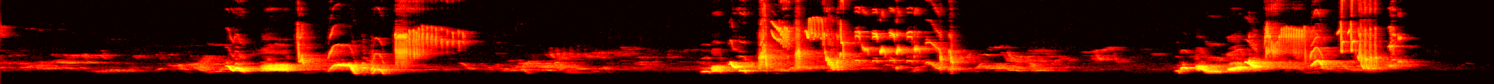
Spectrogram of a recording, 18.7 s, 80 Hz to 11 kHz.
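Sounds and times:
common blackbird Turdus merula giving shrill twittering notes: 0:02.5 - 0:05.9, 0:08.8 - 0:12.0, 0:14.7 - 0:17.6.

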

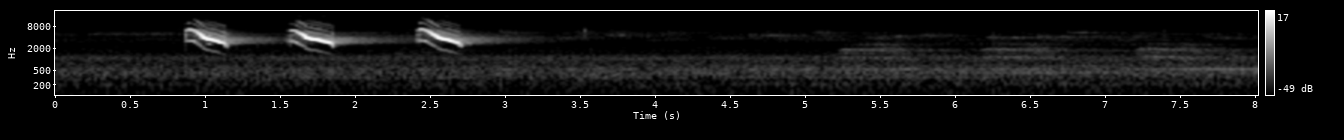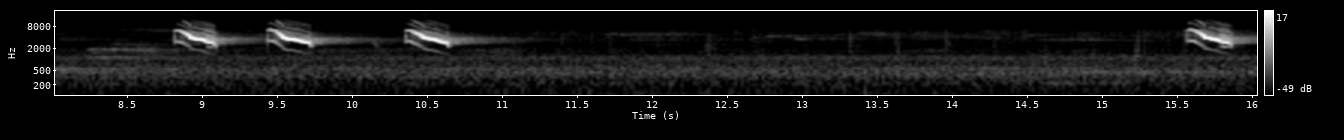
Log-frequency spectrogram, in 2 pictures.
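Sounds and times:
Eurasian nuthatch Sitta europaea giving downward-sweeping piping calls: 0:00.9 - 0:02.8, 0:08.8 - 0:09.8, 0:10.4 - 0:10.7, 0:15.6 - 0:16.0.

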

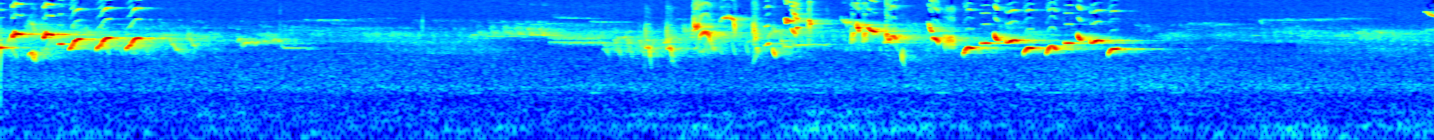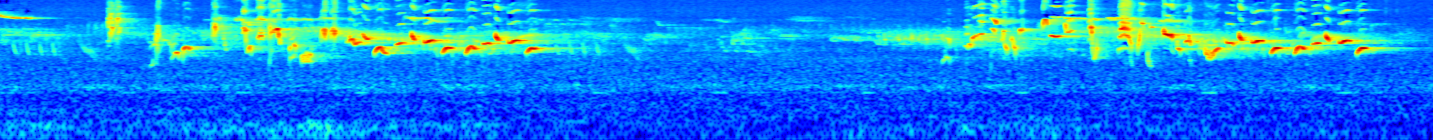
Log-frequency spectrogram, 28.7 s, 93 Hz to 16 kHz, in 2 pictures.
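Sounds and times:
Eurasian blackcap Sylvia atricapilla warbling song: 0:00.0 - 0:03.2, 0:04.2 - 0:11.6, 0:13.4 - 0:20.2, 0:23.2 - 0:28.4
quiet background hiss: 0:00.0 - 0:28.6.

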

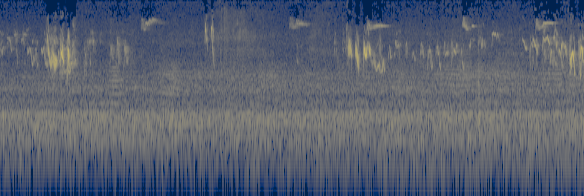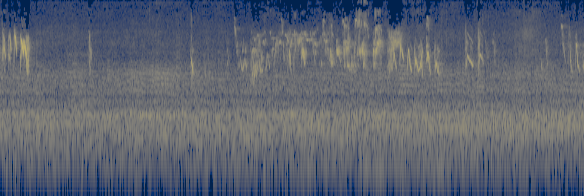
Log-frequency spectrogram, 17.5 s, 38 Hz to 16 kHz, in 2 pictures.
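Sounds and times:
common chaffinch chirping: 0:00.0 - 0:02.4, 0:04.4 - 0:09.3, 0:11.6 - 0:17.5.

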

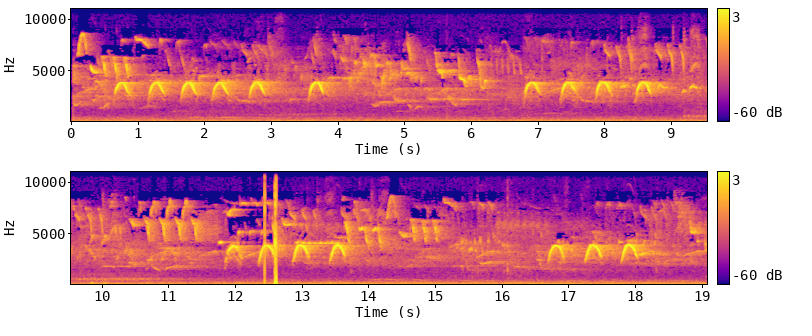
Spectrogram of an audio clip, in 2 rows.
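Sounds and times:
Eurasian nuthatch Sitta europaea whistling calls: 0:00.1 - 0:19.0
low rumble: 0:06.6 - 0:16.3.

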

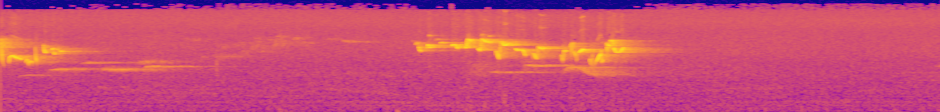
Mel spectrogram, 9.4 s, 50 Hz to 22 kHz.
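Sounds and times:
European robin Erithacus rubecula song: 0:00.0 - 0:06.8
steady background noise: 0:00.0 - 0:09.4.

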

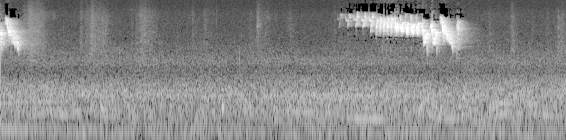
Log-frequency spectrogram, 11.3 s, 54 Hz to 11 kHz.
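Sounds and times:
common chaffinch Fringilla coelebs song: 0:00.0 - 0:01.3, 0:05.2 - 0:10.4.

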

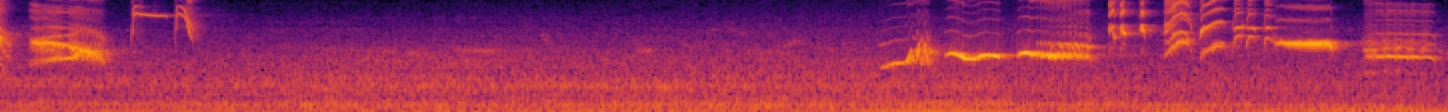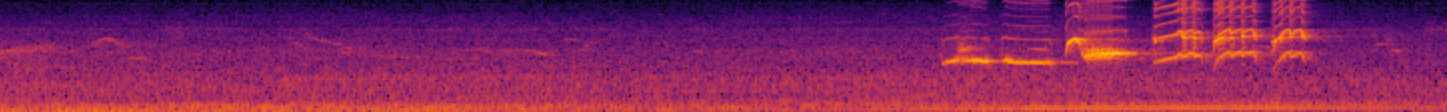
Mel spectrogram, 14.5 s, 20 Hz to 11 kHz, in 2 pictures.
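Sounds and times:
common blackbird singing: 0:00.0 - 0:01.2, 0:02.0 - 0:09.1, 0:12.0 - 0:14.4.

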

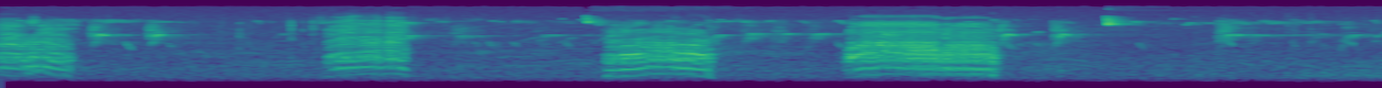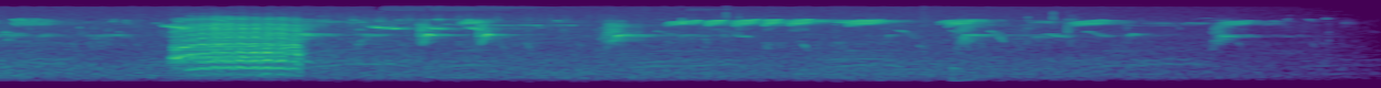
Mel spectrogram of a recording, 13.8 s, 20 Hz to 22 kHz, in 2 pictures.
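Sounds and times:
Eurasian jay harsh rasping screeches: 0:00.0 - 0:00.4, 0:01.6 - 0:02.1, 0:03.0 - 0:03.6, 0:04.2 - 0:05.0, 0:07.8 - 0:08.5.

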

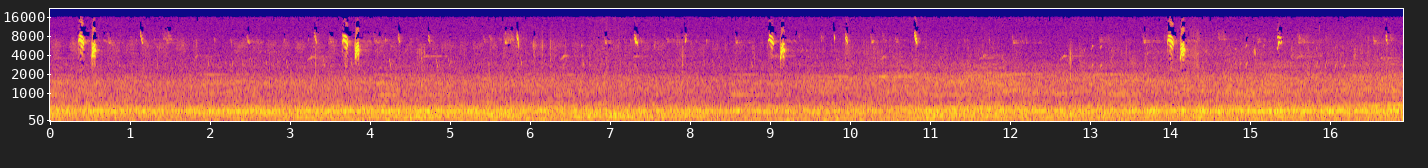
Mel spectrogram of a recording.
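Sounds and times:
persistent low hum: 0:00.0 - 0:16.9
European goldfinch Carduelis carduelis chirping: 0:00.2 - 0:10.8, 0:11.6 - 0:16.9.

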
